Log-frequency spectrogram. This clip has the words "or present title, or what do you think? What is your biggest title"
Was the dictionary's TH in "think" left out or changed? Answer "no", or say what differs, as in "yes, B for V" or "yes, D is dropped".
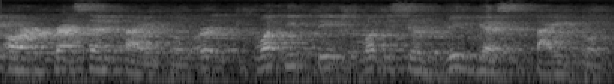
yes, T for TH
